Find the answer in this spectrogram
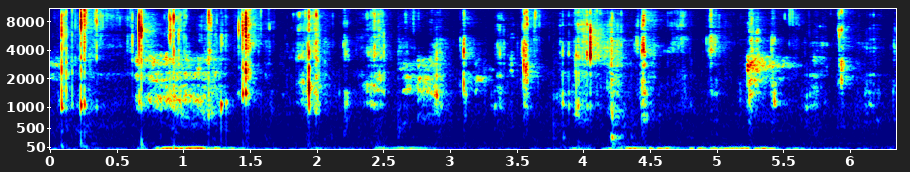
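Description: Crunching and chewing of raw cucumber and iceberg lettuce close to the microphones: an irregular run of sharp, crisp crunches.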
